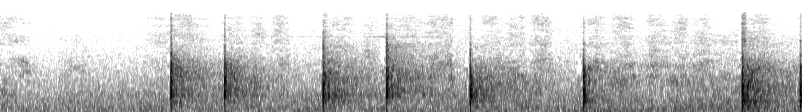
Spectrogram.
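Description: Chalk writing on a blackboard: about seven sharp, short taps and strokes at an uneven pace, starting about a second in.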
